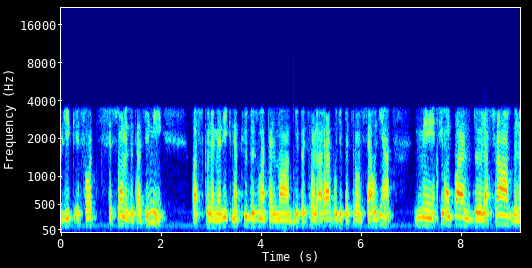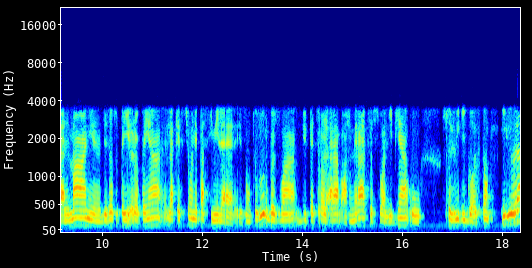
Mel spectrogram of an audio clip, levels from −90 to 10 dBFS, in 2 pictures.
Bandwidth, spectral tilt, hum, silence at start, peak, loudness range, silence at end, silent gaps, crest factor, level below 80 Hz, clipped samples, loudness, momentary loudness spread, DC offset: 3.7 kHz; -9 dB/octave; none; 0 s; -6 dBFS; 4 LU; 0 s; none; 16 dB; -72 dBFS; under 0.1%; -23 LUFS; 8 LU; under 0.1%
